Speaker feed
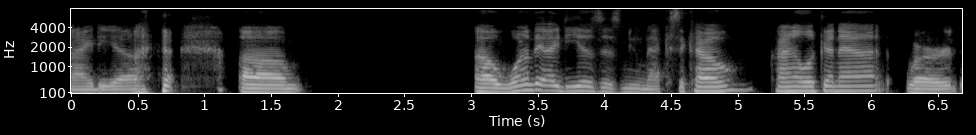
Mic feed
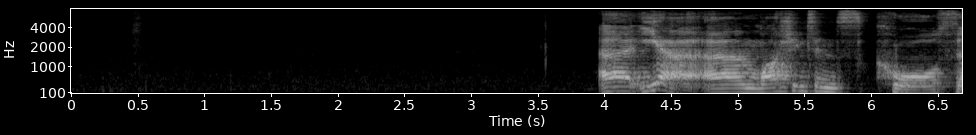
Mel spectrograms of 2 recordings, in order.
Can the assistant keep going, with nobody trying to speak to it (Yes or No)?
No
